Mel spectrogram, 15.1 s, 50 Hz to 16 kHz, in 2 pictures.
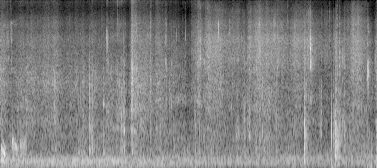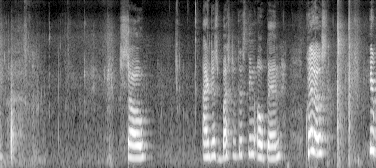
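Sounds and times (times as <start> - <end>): packaging crinkling and rustling: 0.2 - 9.5.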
